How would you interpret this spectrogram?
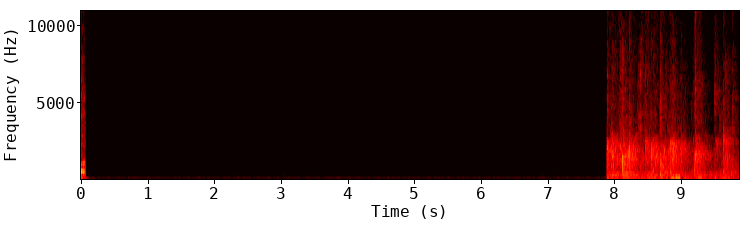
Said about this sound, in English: That was awesome. It's always my favorite when people clap before I preach.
